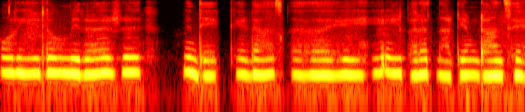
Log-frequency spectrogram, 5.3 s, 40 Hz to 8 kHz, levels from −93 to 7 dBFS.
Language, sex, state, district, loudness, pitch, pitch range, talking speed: Hindi, female, Bihar, Jahanabad, -19 LUFS, 245 Hz, 235-255 Hz, 170 wpm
